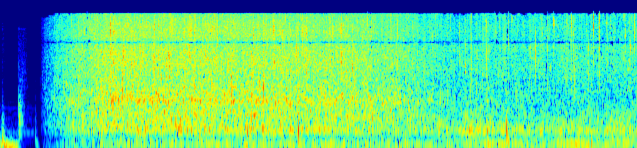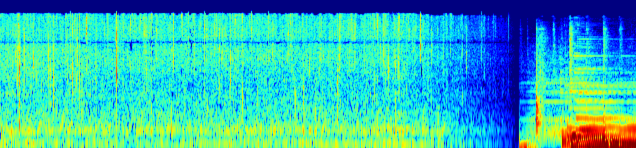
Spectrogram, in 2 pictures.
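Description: Hail falling on a gravel path and canal water: a dense, steady patter dotted with the sharp ticks of single hailstones striking. It cuts off near the end.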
